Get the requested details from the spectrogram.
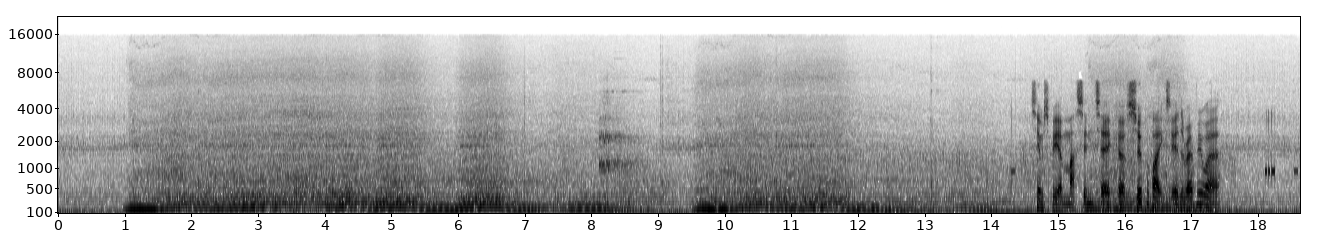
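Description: A car engine hums and revs as the car drives and turns.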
